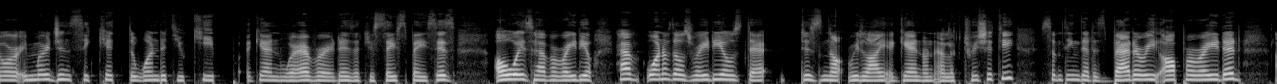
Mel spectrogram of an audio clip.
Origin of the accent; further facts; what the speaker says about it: Israel; I'm coming from Israel, so we have it everywhere.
